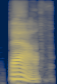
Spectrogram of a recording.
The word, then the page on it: bath: American English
